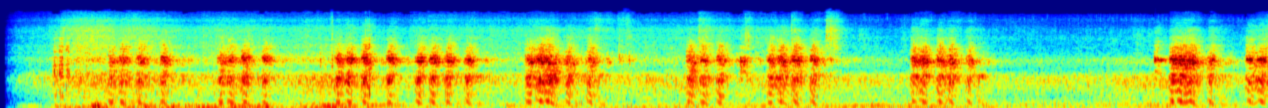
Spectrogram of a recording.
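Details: Angry green monkeys in Barbados, perhaps in a territorial dispute over mango trees or a fight for power within the troop, a sound not heard from them before: bursts of harsh, rapid chattering barks in repeated clusters, some overlapping, with faint low rumble beneath.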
